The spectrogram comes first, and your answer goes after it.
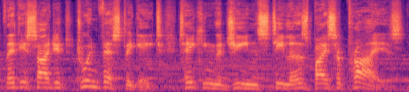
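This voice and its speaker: Music plays behind a grave, knowing chronicler of a far-future war. His voice sits slightly high for a man, and he delivers the scripted game narration in a measured, portentous way. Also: big pitch swings.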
